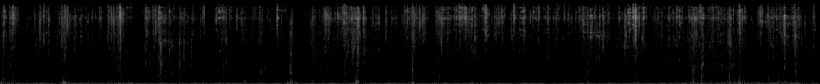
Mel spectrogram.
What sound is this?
keys - rustling 03
rustle, keys, rustling, metal, metallic, jingle, clink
